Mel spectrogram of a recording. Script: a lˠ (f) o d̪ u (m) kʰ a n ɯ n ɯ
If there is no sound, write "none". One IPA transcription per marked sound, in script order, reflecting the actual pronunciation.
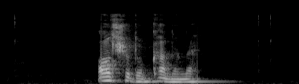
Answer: ʃ, m

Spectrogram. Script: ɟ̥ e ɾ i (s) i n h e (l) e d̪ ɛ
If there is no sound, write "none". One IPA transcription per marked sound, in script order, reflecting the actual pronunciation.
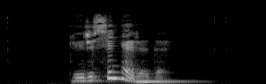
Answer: s, ɾ

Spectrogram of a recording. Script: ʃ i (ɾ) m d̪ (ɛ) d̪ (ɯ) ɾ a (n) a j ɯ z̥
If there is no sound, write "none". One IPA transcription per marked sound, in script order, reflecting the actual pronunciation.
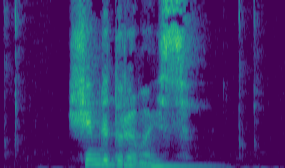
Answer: none, i, u, m

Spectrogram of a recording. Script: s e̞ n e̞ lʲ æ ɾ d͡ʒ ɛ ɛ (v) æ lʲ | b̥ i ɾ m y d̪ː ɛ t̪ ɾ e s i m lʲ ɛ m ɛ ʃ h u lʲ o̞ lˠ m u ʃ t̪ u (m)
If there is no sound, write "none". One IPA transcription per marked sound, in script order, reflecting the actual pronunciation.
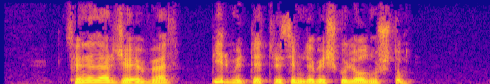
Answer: vː, m

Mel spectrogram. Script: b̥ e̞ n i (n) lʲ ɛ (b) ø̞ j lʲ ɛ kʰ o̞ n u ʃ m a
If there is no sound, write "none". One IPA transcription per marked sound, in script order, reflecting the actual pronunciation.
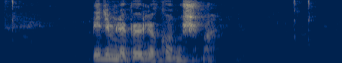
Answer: m, b

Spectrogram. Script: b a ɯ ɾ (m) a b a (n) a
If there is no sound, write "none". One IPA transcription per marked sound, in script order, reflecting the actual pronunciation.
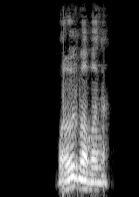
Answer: m, n

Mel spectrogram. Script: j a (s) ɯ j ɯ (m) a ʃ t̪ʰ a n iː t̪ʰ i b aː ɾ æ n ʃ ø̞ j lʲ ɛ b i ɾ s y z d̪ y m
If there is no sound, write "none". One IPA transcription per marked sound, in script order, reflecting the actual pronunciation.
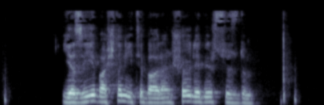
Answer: z, b

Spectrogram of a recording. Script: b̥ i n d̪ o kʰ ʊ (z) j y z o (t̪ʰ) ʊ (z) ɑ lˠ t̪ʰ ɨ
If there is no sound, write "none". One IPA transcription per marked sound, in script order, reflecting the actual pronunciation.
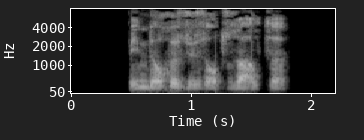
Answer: z, t̪ʰ, z

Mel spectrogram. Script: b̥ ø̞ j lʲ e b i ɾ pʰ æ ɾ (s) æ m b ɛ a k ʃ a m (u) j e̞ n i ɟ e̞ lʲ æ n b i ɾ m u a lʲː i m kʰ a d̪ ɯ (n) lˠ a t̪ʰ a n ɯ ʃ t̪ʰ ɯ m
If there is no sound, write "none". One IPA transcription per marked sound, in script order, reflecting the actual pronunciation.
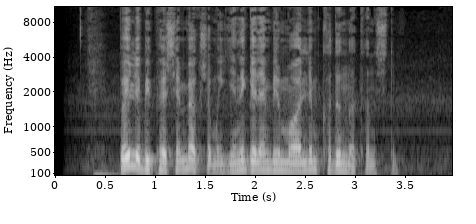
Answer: ʃ, ɯ, n

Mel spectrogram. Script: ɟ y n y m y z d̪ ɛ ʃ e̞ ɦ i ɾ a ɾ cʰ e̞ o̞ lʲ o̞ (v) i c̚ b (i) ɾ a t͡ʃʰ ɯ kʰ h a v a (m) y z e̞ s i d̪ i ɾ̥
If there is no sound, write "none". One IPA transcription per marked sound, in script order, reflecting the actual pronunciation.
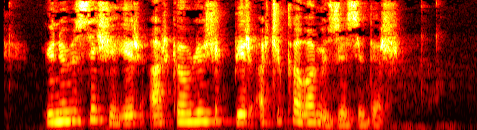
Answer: ʒ, i, m

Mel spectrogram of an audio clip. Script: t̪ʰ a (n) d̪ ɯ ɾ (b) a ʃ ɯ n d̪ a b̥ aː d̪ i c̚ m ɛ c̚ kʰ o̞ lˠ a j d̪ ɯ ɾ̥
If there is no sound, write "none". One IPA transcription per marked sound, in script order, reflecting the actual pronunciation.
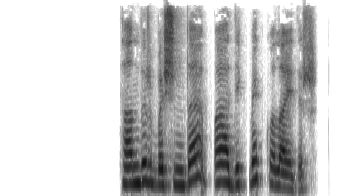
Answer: n, b

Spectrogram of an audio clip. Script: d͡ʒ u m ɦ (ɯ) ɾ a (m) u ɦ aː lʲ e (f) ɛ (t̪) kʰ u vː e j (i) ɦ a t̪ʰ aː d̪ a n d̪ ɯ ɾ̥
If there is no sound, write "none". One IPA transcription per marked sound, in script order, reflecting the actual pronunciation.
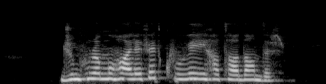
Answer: u, m, f, t̪, i

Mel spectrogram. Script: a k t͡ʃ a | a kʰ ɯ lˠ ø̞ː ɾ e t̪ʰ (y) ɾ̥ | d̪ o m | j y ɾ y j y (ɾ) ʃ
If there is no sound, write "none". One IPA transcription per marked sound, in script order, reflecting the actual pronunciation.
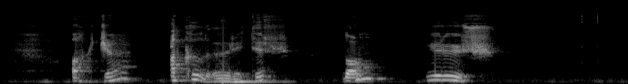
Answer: i, none

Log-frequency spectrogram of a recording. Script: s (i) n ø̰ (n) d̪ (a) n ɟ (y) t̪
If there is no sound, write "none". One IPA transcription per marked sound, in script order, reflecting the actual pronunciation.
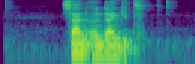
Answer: æ, n, æ, i

